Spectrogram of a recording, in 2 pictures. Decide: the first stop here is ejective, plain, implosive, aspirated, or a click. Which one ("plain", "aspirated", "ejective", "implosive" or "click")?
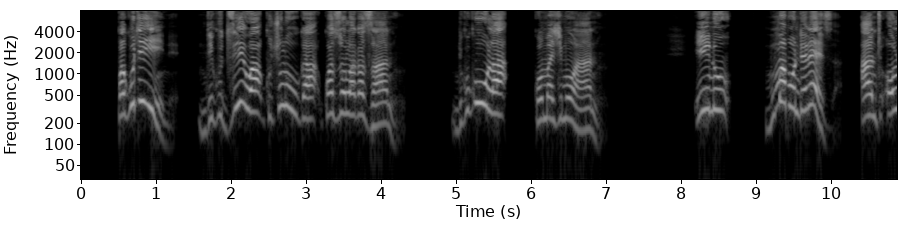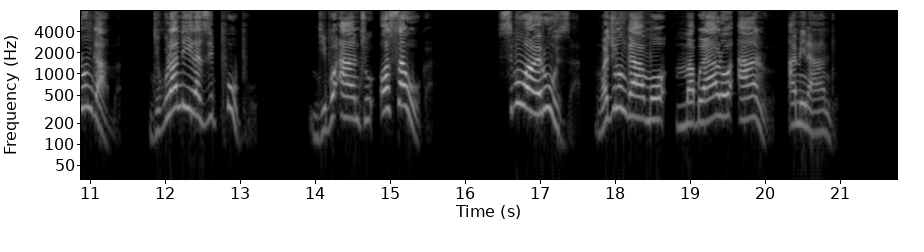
plain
